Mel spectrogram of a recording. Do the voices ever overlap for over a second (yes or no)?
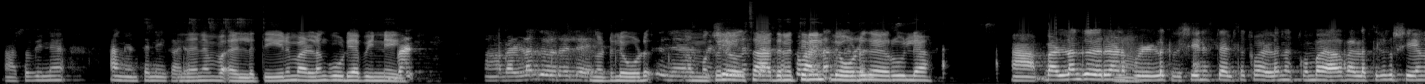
yes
